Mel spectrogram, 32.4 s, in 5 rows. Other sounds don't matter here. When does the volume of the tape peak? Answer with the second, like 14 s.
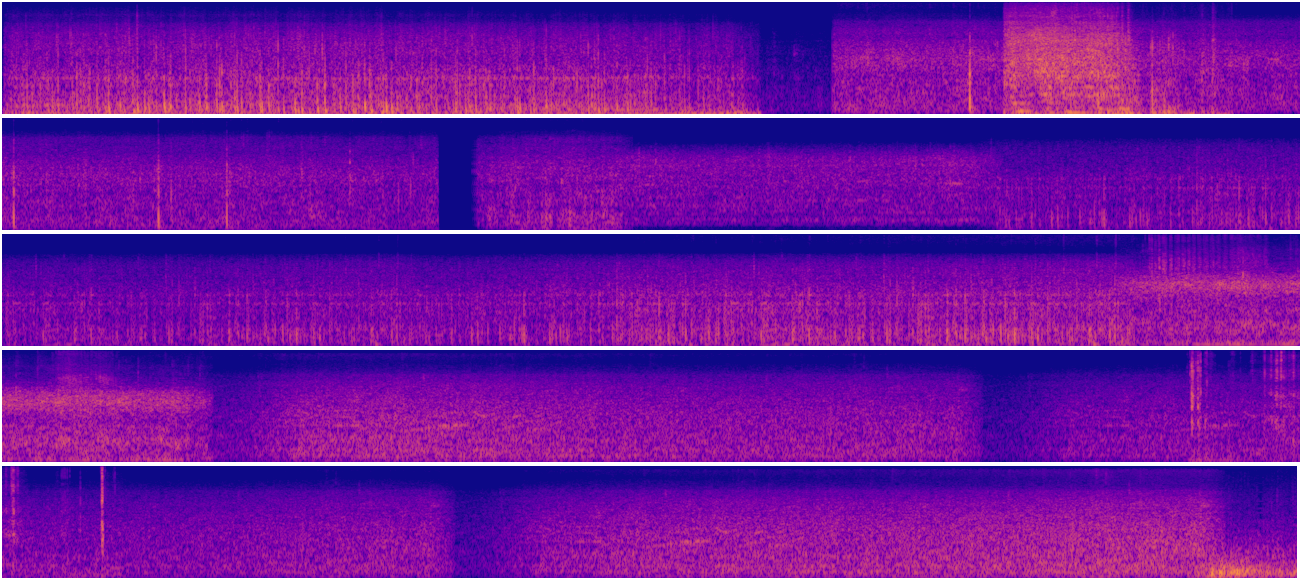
5 s.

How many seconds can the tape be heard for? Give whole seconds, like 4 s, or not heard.
4 s.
